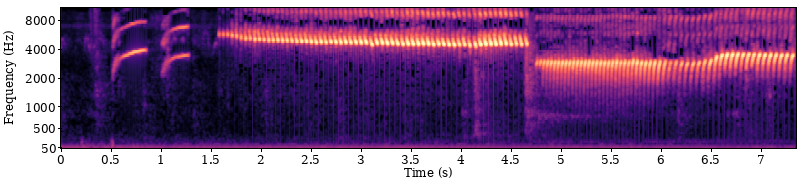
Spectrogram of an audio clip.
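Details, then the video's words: Canary singing a training song: a few rising whistled notes, then a long, fast, even trill held at a high pitch, dropping to a lower rolling trill that rises slightly at the end. "Your canary will NEVER STOP SINGING With this training song"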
